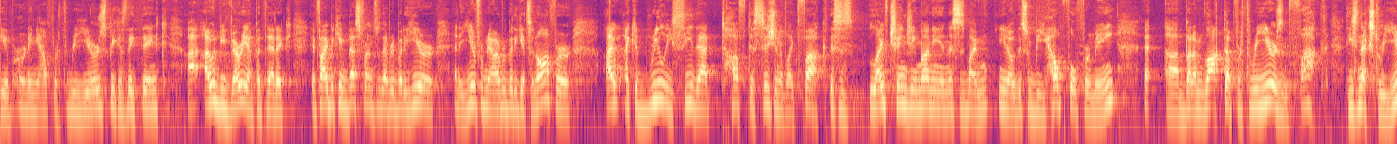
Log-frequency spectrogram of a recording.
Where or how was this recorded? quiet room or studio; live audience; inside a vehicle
live audience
